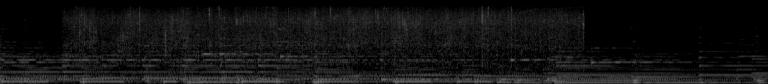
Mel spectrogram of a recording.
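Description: Diced onion and bell peppers sizzling as they fry in sunflower oil in a nonstick pan while being stirred. The sizzle cuts off suddenly about six seconds in, and background music plays throughout.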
